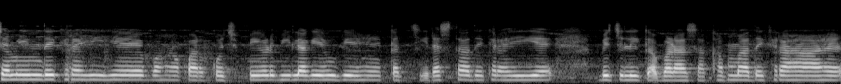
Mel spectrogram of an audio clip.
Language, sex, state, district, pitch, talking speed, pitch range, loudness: Hindi, female, Uttar Pradesh, Muzaffarnagar, 210 Hz, 180 wpm, 200-215 Hz, -16 LUFS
